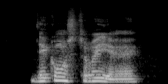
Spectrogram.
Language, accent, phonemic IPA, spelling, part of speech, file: French, Canada, /de.kɔ̃s.tʁɥi.ʁɛ/, déconstruirait, verb, LL-Q150 (fra)-déconstruirait.wav
- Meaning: third-person singular conditional of déconstruire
